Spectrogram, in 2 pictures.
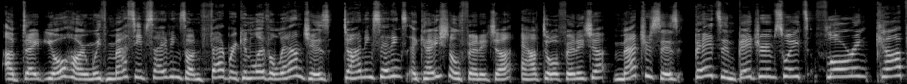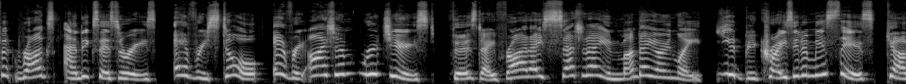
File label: Hard Sell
